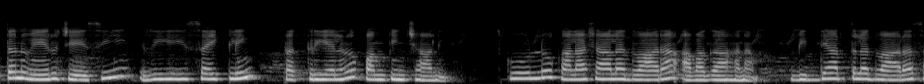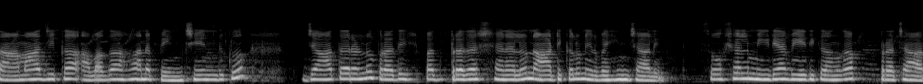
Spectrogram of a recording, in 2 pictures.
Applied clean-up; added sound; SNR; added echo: none; none; none; none.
